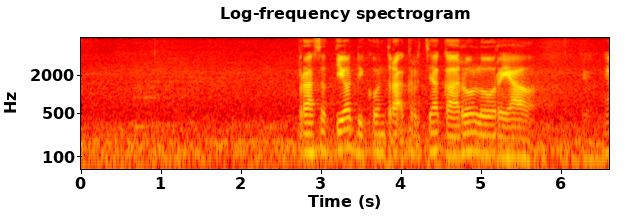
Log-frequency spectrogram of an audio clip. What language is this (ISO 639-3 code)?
jav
